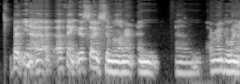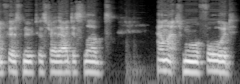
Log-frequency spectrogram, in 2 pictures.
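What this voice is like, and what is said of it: New Zealand accent. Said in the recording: “my accent ... I don't try to keep a New Zealand accent ... with a slight Aussie twang”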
